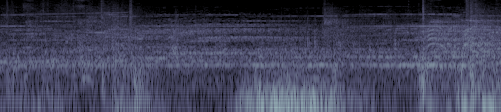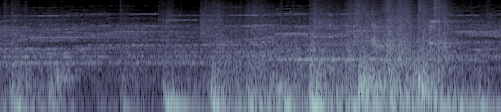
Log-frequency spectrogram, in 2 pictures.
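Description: Film score with sustained tones, over which a run of heavy thuds begins about two-thirds of the way in: the sound-effect track of a body tumbling down concrete stairs during a fight. A few lighter knocks come earlier.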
